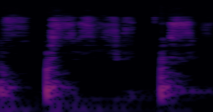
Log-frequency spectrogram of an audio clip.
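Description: A sentence is written by hand during a class, two quick pen strokes scratching faintly against paper in short bursts.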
